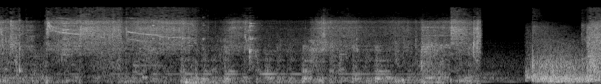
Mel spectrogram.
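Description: Metal balls rattle and clatter in a machine.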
